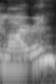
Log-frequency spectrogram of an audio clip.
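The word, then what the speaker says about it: Lyran: work a lot with I'm gonna say leerin I know a lot of people say lion but they they say Lear and through me so I pronounce it that way that lion frequency yeah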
